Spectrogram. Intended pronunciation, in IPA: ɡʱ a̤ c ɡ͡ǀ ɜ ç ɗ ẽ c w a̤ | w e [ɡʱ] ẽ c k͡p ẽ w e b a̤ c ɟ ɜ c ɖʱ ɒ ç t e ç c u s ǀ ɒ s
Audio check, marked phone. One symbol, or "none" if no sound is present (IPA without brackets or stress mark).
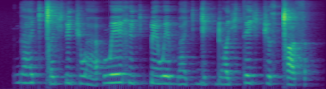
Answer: x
